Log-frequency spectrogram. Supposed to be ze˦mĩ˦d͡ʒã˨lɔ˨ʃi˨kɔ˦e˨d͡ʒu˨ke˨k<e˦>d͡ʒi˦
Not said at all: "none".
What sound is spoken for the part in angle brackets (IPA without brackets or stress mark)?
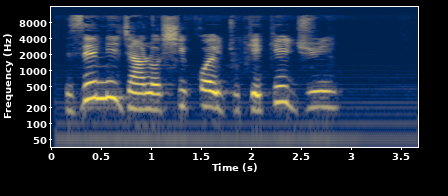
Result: e˦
